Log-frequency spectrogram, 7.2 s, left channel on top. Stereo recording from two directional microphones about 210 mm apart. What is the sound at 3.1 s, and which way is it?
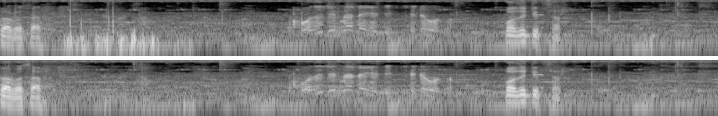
Speech, 15° left (ahead or behind).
